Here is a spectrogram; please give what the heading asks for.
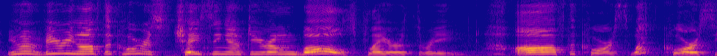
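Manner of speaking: scolding. Acted. Scolding the player.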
